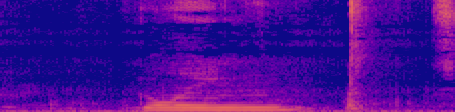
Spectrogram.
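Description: A child's voice holding one steady-pitched 'uhhh' for under a second, then a sharp click near the end as a cardboard toy box flap is pulled open.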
